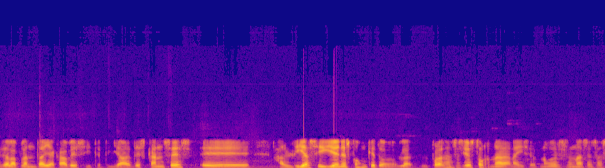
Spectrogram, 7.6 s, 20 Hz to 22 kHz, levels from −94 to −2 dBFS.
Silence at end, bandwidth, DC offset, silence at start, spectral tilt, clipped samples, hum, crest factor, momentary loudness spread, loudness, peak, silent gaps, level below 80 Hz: 0 s; 9.6 kHz; under 0.1%; 0 s; -6 dB/octave; under 0.1%; none; 22 dB; 15 LU; -23 LUFS; -2 dBFS; none; -60 dBFS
